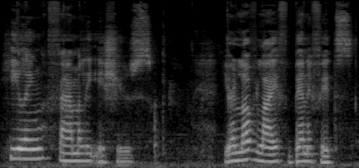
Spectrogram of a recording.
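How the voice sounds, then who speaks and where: Hoarse lady doing a tarot reading, low gravelly voice, slow and thinking out loud. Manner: unhurried, musing, frequent fillers. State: hoarse with a cold. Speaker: tarot reader. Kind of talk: spiritual tarot reading to camera.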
